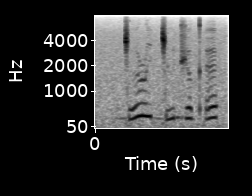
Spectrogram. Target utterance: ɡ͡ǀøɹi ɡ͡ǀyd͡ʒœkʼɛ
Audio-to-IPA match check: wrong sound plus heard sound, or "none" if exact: none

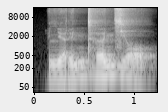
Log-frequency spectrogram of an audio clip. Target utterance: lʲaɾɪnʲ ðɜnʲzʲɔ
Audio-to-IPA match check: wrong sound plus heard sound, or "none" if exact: ð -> dʱ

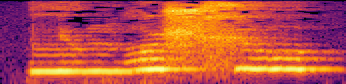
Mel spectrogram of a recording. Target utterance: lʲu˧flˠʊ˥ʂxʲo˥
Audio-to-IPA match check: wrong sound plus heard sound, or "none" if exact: f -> m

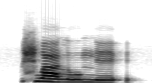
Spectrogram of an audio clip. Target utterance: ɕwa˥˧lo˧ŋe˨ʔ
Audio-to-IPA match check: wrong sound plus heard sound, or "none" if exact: none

